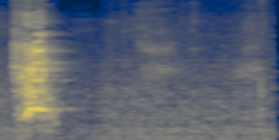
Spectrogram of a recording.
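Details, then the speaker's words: Barking vocal tic in a person with Tourette syndrome: a single sharp, loud bark-like vocal burst, then quiet room sound; their barking tics in public once made people look for a dog. "I used to bark. Oh, that second one was actually a tick. But I bark. We used to bark at the store, and everybody would be looking for the dog."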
